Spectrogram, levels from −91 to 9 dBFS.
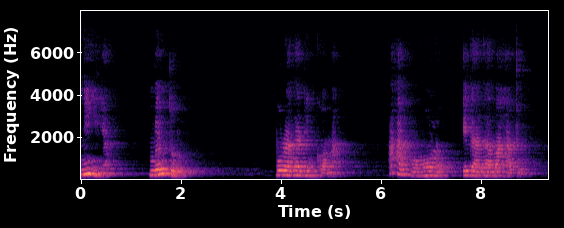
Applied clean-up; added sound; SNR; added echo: none; none; none; reverberation time 0.9 s.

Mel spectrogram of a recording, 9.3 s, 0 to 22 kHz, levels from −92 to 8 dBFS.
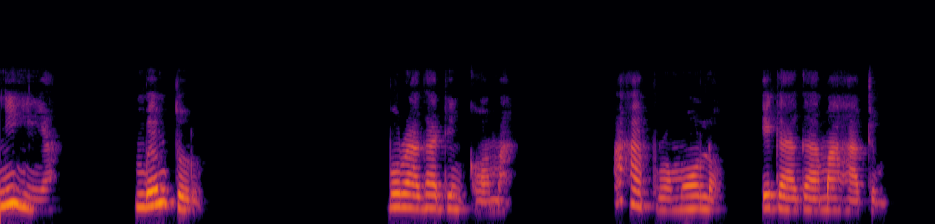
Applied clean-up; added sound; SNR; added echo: none; none; none; none.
